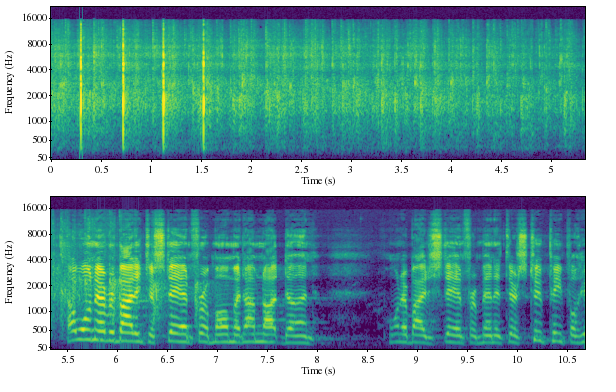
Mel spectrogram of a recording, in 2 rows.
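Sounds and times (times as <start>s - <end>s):
scattered applause: 0.0s - 6.8s
crowd clapping in steady unison beat: 0.0s - 7.0s
speech: 5.5s - 8.1s, 8.7s - 10.6s.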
